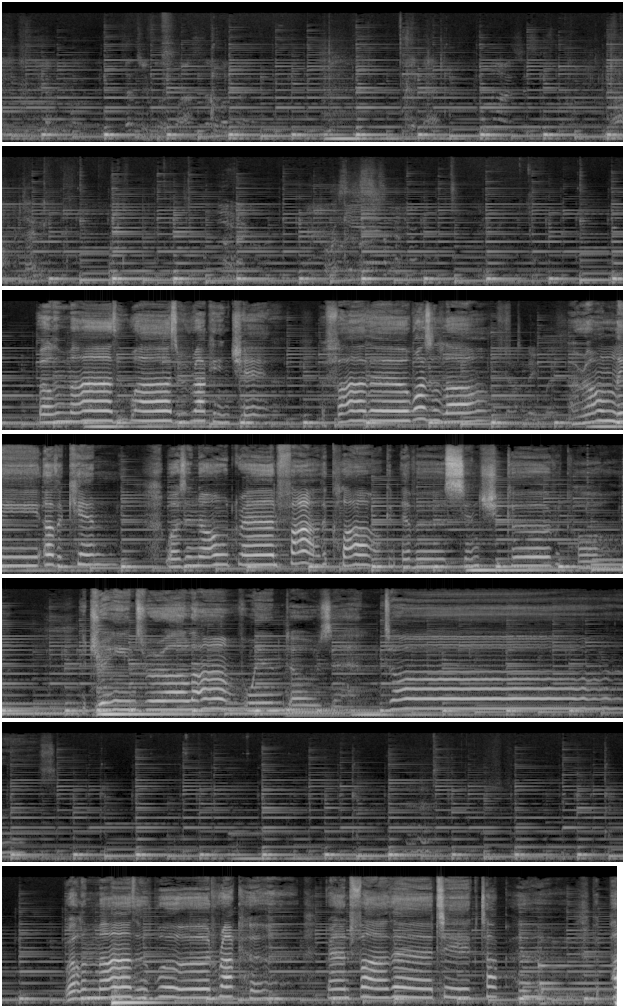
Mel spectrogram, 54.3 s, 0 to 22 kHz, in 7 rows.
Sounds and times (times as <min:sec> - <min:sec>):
Music: 0:00.0 - 0:54.2.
